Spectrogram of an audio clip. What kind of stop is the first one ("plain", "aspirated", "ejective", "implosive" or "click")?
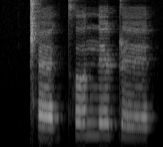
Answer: click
